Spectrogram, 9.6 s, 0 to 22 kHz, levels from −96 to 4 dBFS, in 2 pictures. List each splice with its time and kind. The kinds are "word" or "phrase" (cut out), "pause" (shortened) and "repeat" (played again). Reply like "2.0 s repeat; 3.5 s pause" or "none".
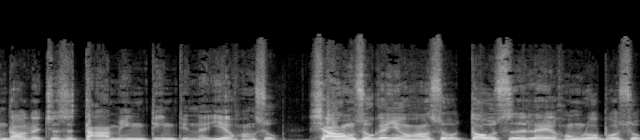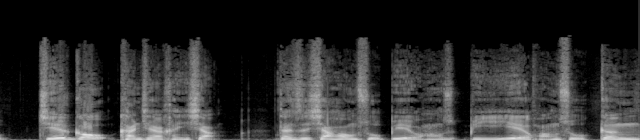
none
